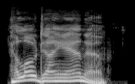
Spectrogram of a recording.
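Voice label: "hello", male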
